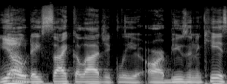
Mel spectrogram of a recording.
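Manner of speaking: ordinary talk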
